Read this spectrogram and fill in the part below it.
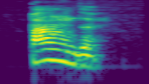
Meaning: first/third-person singular present subjunctive of pendre
- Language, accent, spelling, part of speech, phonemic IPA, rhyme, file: French, Canada, pende, verb, /pɑ̃d/, -ɑ̃d, LL-Q150 (fra)-pende.wav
